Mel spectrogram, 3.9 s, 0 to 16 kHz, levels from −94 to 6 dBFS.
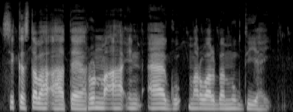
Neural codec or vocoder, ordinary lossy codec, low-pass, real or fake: none; MP3, 64 kbps; 14.4 kHz; real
